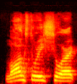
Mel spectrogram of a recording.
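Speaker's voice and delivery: ordinary talk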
